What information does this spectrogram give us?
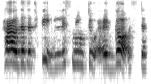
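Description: A woman's voice: high voice, fairly even intonation, measured pace. A woman playing an eerie, taunting caller posing as a dead woman in a radio crime drama, through a telephone filter. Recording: dull, band-limited phone-style sound.

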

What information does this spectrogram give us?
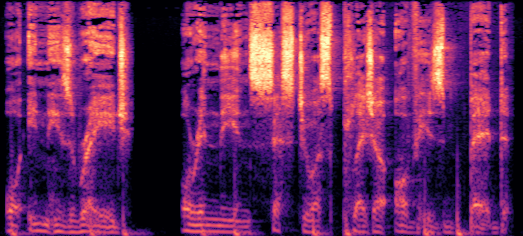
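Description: A man voicing an anguished, vengeful boy who mutters verse in a slow, brooding chant for an audiobook. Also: low voice, fairly even intonation, slight background noise. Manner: slow, brooding, incantatory repetition.

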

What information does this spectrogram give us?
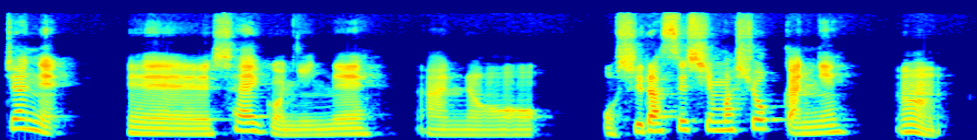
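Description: A man hosting his own audio drama show, narrating and chatting gently. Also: medium pitch, very animated, normal speed, clear, resonant tone. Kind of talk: audio drama narration and casual host chat.

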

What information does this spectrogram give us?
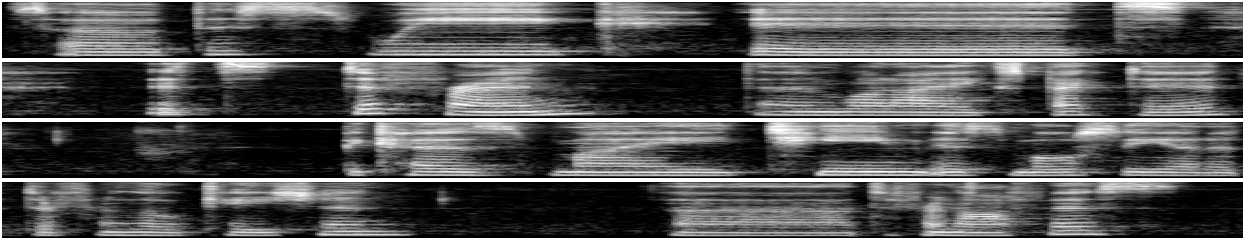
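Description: A woman's voice: low-pitched, little pitch movement, slow, mellow, slight background noise. A young woman co-hosting a casual podcast, laid-back and teasing. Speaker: podcast co-host.

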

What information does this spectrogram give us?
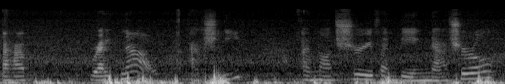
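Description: A woman's voice: mid-range voice, lively intonation, a little slow. A woman with as her chatting casually with her listeners about her story, self-conscious and rambling, with many restarts. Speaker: amateur story writer and reader. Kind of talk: casual late-night chat to listeners. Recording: loud background noise.

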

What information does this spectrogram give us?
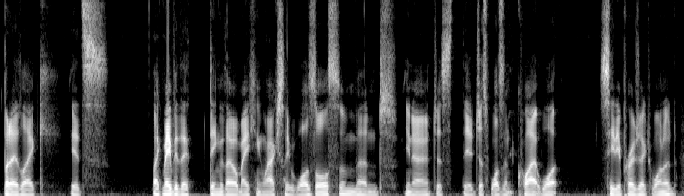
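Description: A man's voice: on the low side, level tone, moderate pace, fairly bright tone, dry recording. A man co-hosting a gaming podcast, chatting casually in a rambling, hedging way full of "like" and "you know". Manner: rambling, hedging, filler-heavy. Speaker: podcast co-host. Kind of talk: casual chat.

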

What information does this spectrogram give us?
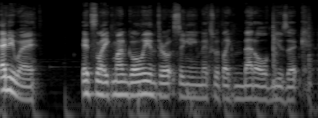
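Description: A young man co-hosting a podcast in relaxed chat, with a deep voice, easygoing and quick to laugh. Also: faint music behind. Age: young adult. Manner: easygoing, laughs a lot, rambling with fillers. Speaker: podcast co-host. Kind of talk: casual chat.

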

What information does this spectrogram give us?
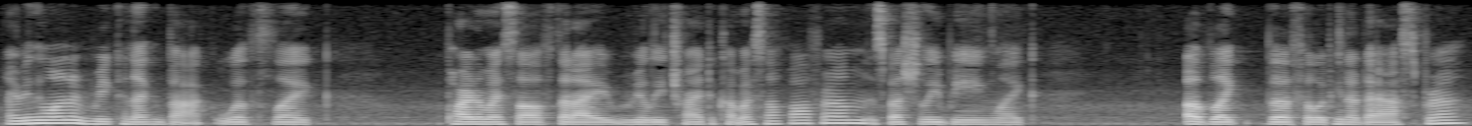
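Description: Podcast guest, Tagalog native speaker, mid pitch, gravelly, hesitant, lots of filler words. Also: normal speed, slight background noise. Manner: hesitant, heavy use of "like" fillers. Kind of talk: casual conversation.

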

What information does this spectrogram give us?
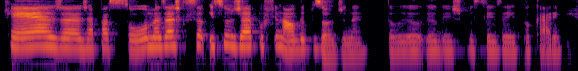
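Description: A woman's voice: mid-range voice, steady tone, a little fast. A young woman guesting on a podcast, joking around and laughing easily in casual chat.

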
